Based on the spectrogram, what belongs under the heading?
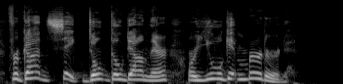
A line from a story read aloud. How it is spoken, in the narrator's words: shouted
